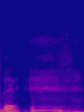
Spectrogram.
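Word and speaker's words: Beslé: Donc mise à l'eau de Belley en Loire-Atlantique. Beslay, c'est écrit Beslay, mais bon, Belley, ça se prononce Belley.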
